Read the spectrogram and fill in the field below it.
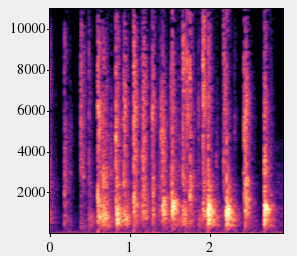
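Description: A group of children in a maths lesson claps for a classmate who answered a problem, in a quick, steady run of sharp, bright smacks lasting a few seconds, with no talking over it.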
